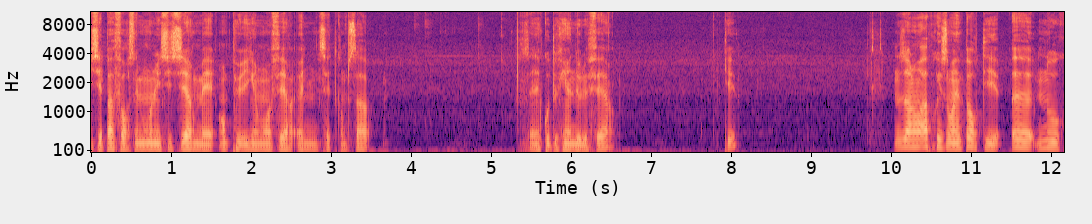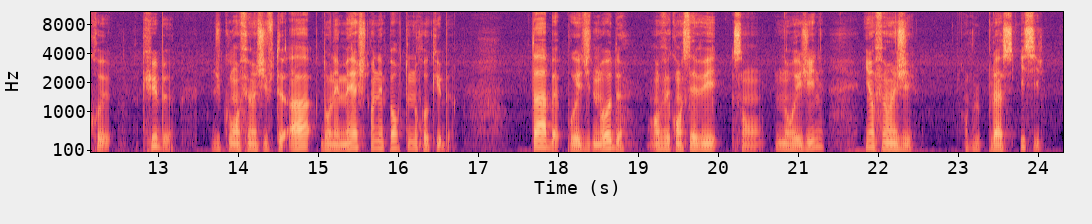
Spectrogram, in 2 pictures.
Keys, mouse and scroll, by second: 0.3 right click, 1.4 i, 2.4 i, 3.3 i, 4.3 Tab, 4.5 scroll down 3, 4.8-5.8 middle drag, 5.8 KP_1, 6.5 a, 6.9-7.3 scroll down 2, 8.3-10.6 scroll down 3, 10.6 scroll down 2, 12.5 scroll down 1, 13.4 scroll up 2, 13.6 shift+a, 17.4 Tab, 21.4 g, 24.0-24.3 ctrl+scroll up 4.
